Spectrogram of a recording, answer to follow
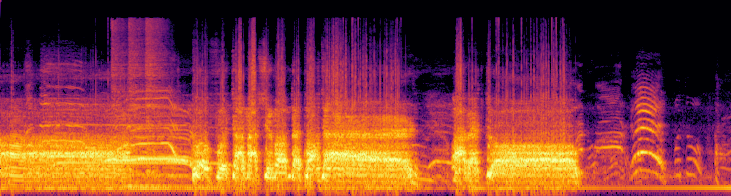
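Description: Loud shouting and yelling over distorted amplified sound. It comes in several blocks and cuts off abruptly near the end, leaving a few short wavering squeals.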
